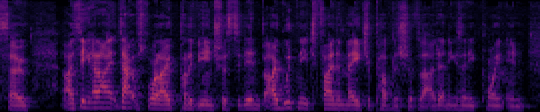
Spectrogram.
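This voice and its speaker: With a British accent, a man speaks at a very fast pace. His pitch is fairly high, with ordinary pitch variation. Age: 60s. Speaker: statistician and author. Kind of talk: podcast interview. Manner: halting with many repeated words.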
